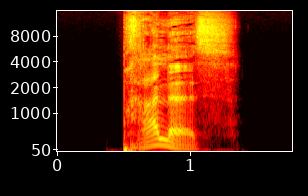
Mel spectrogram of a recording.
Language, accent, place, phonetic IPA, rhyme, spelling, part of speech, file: German, Germany, Berlin, [ˈpʁaləs], -aləs, pralles, adjective, De-pralles.ogg
- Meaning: strong/mixed nominative/accusative neuter singular of prall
